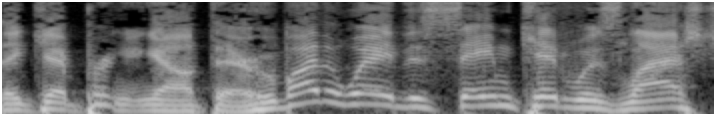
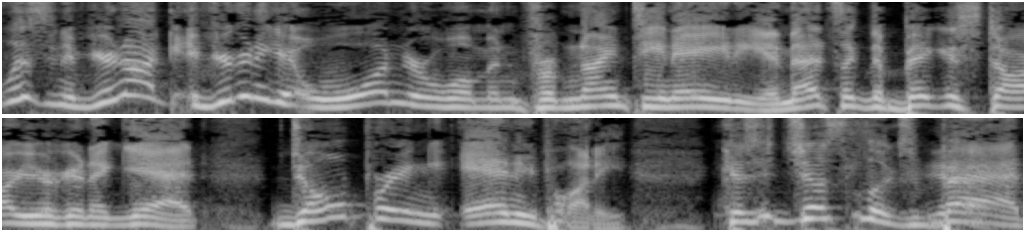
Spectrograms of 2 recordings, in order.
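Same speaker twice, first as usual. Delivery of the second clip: ordinary delivery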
